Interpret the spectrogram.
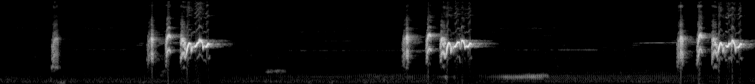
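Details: Lively kutilang, the sooty-headed bulbul, singing in nggaruda style to stir a silent bird. A lone sharp note, then three spaced phrases of harsh notes rolling into bubbly warbles, with a faint low buzz midway.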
